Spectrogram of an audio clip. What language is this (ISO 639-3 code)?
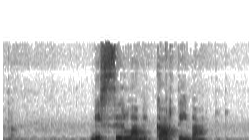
lav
